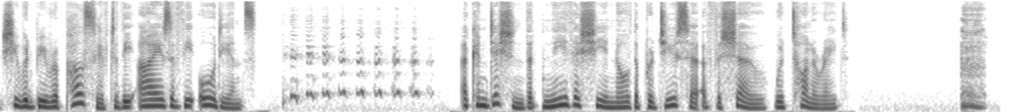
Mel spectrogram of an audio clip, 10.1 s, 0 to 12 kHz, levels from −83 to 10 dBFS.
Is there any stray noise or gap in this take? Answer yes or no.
yes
